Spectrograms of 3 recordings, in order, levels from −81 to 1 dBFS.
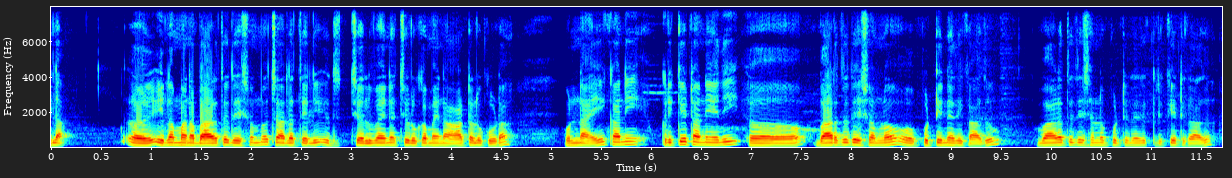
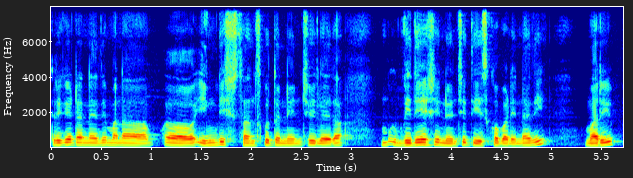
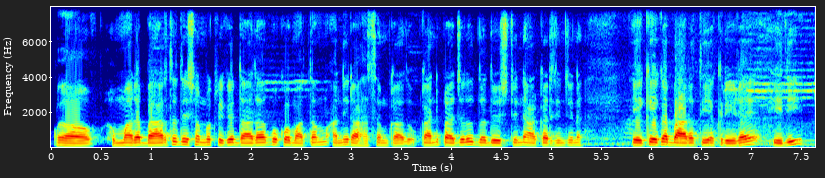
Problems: background sounds at intervals, background conversations at intervals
